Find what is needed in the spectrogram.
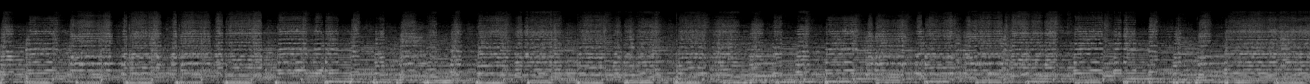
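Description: Button box (diatonic button accordion) playing a polka dance tune, backed by a band with a steady bass beat.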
